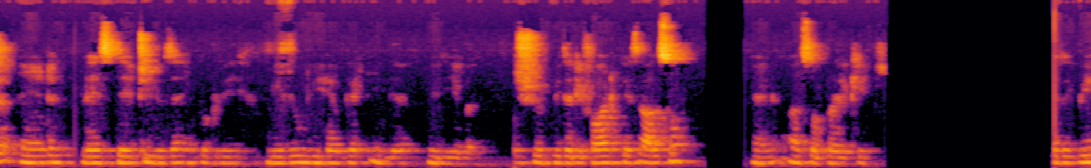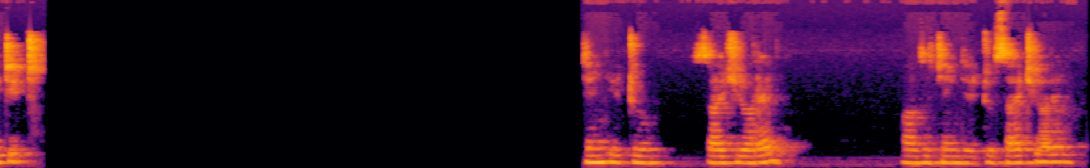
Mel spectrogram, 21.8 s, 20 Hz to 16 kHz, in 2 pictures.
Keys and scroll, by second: 3.7 ctrl+c, 6.6 ctrl+v, 9.6 ctrl+s, 11.5 ctrl+c, 13.0 ctrl+v.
